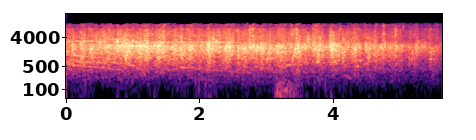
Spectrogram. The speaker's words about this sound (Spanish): Y primero de mayo allá uno arrunchado y está cumpliendo años mi mami. Denme un aplauso para mi mamá.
